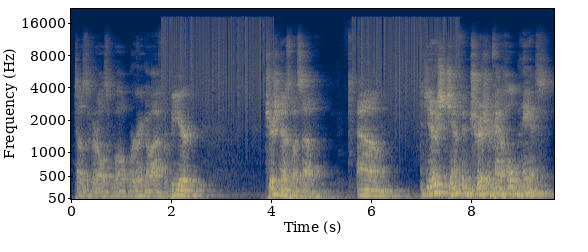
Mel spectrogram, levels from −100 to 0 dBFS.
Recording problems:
off-mic speech; far
room echo; noticeable; dies away in 0.8 s
crackling; faint; from 2 to 4 s and from 5.5 to 8 s; 20 dB below the speech

